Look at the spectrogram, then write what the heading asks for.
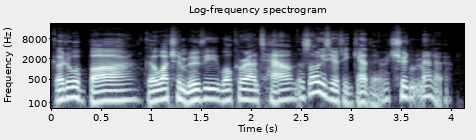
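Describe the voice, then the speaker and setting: A man's voice: mid-range voice, fast talker, dry recording, studio quality, voice pushed up, close to an everyday voice. A man voicing an easygoing, enthusiastic male pony tutor in a storybook reading, explaining things patiently and jovially. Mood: casual.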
